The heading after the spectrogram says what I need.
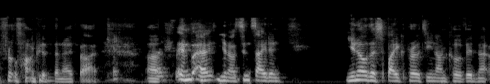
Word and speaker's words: syncytin: I've heard it pronounced a bunch of different ways, but syncytin is how I like to pronounce it.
